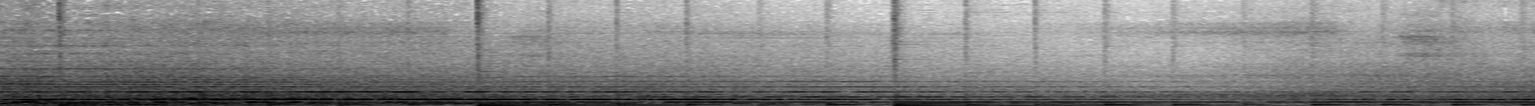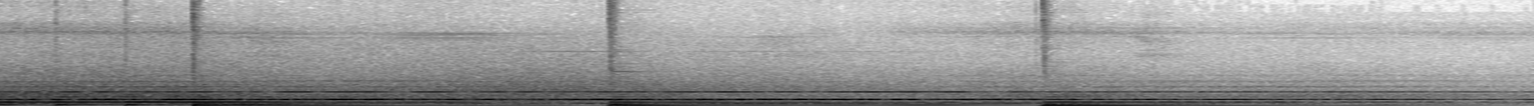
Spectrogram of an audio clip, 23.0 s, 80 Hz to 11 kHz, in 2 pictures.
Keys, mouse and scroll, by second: 1.5 e, 3.3 e, 7.4 e, 8.1 click, 22.1 ctrl+z.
